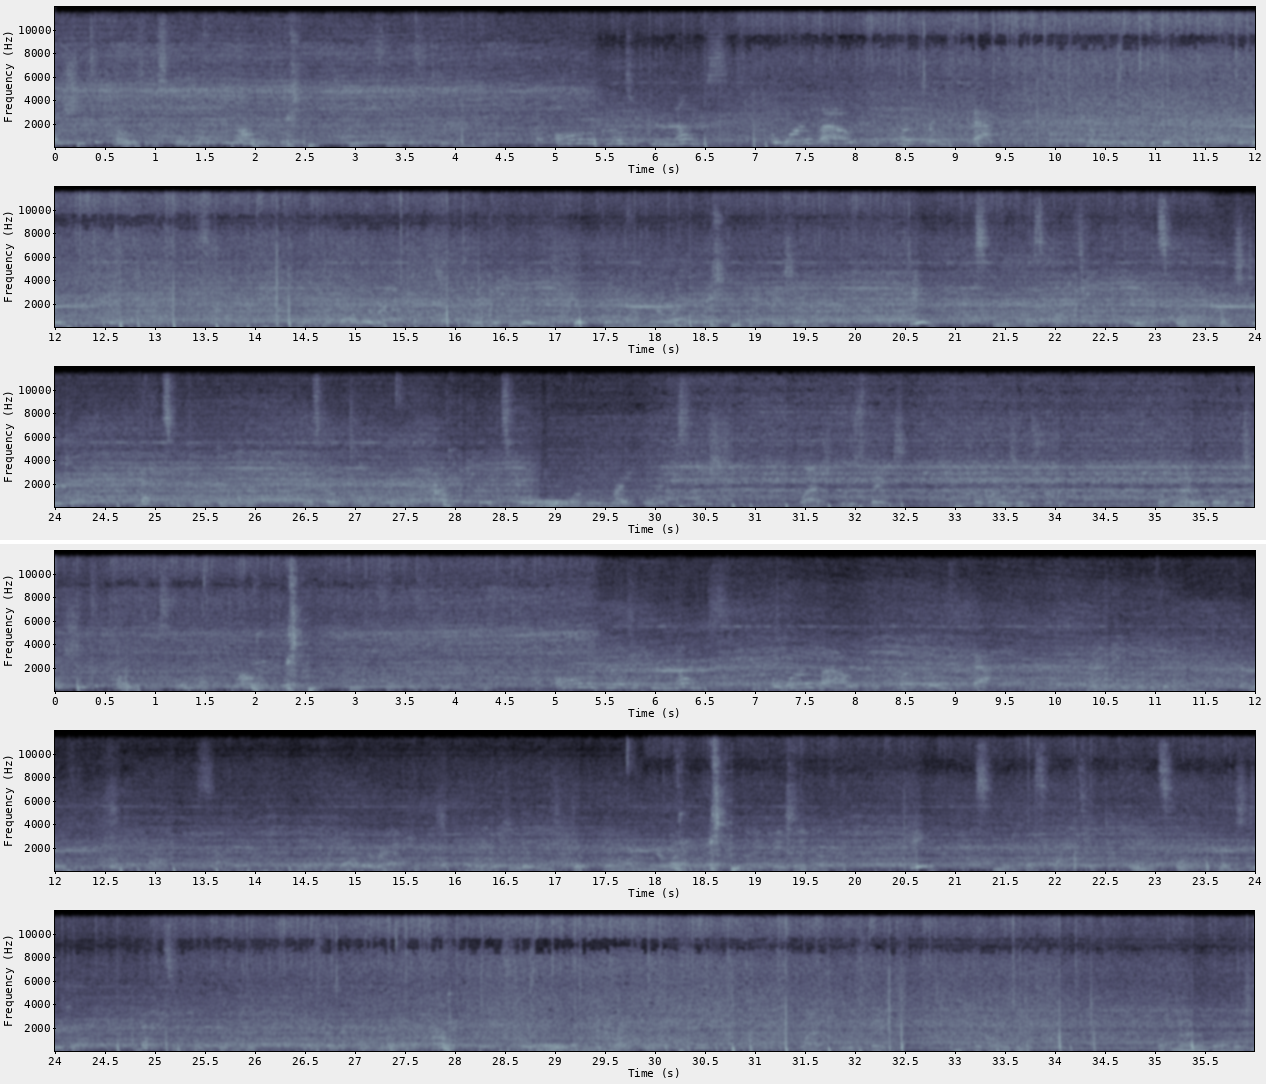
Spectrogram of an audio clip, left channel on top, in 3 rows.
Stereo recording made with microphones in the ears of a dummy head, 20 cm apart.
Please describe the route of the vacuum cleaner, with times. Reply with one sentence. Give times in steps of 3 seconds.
In this clip you hear the vacuum cleaner on the left from 0 s, in the centre from 3 s, on the right from 6 s, in the centre from 9 s and on the left from 12 s.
